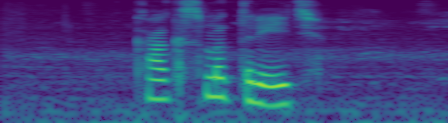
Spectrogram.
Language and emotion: Russian, neutral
